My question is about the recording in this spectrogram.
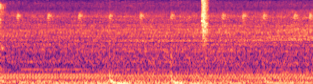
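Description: Motorcycle engine running steadily at cruising speed, with wind and road noise on the onboard camera's microphone.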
